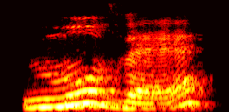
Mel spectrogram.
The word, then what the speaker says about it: mauvais: Il fait mauvais, attenzione a questa parola, oramai però, insomma, dopo 25 lezioni, 27 quante sono, lo sapete, A, U si legge O, A, I si legge E, S, silenziosa.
